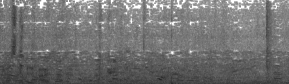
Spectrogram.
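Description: A crowd of men and women shout and talk excitedly close by, outdoors.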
